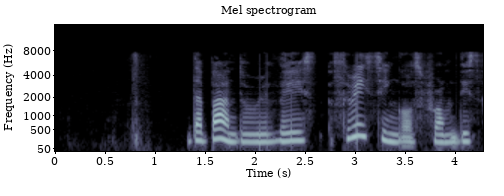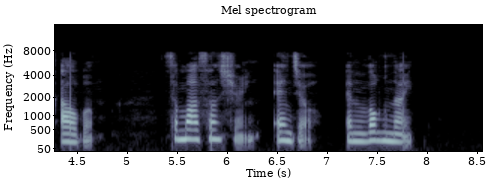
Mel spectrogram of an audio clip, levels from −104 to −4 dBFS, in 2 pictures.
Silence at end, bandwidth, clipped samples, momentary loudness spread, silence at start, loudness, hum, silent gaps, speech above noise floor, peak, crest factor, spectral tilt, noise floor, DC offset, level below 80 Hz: 0.7 s; 7.6 kHz; under 0.1%; 16 LU; 0.8 s; -39 LUFS; none; none; over 51 dB; -20 dBFS; 20 dB; -4.5 dB/octave; under -90 dBFS; under 0.1%; -76 dBFS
